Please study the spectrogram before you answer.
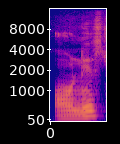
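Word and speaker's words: honest: ऑनेस्ट आपका विशेषण है यह इच से स्टार्ट है लेकिन इसका उच्चारण नेस्ट नहीं होता है इसका उच्चारण ऑनेस्ट होता है औ और औ क्या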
